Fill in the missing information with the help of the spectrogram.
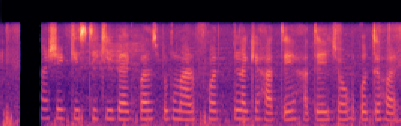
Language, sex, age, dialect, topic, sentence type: Bengali, female, 31-35, Rajbangshi, banking, question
